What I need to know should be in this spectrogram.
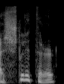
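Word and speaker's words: sliotar: you have to get this ball called a schlitter that's s-l-i-o-t so it's not spelt the way it's pronounced you hit it into the net for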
